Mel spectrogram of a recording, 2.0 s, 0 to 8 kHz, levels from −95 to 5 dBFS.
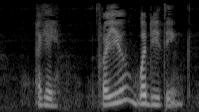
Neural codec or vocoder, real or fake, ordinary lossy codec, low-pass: codec, 24 kHz, 6 kbps, HILCodec; fake; MP3, 32 kbps; 7.2 kHz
